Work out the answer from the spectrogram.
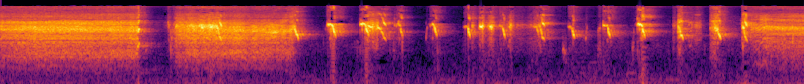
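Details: Hand-fed cockatiel chick, three weeks old: a long hissing rasp gives way to a rapid string of short, scratchy, high chirps.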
